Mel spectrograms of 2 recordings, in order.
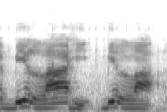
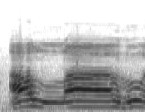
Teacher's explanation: Tapi kalau sebelum lafaz jalalah ini kasrah cuma satu ya, kasrah ya. Nah, la-nya ini dibaca tarkik tipis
